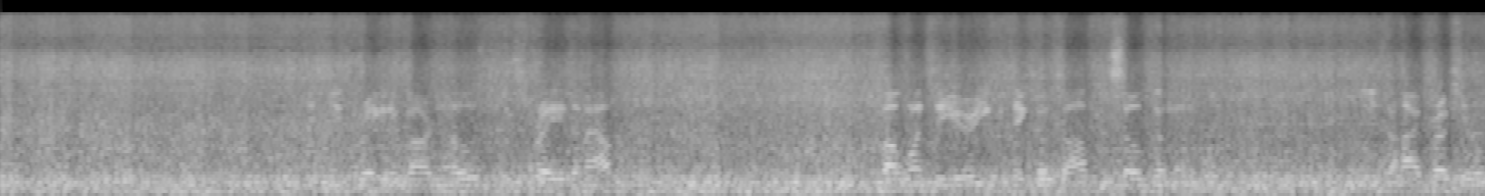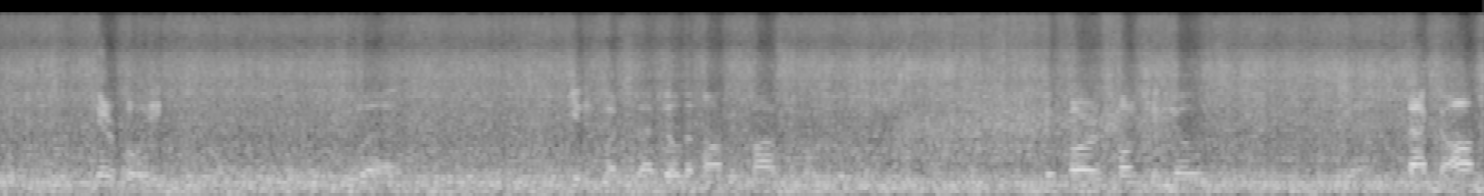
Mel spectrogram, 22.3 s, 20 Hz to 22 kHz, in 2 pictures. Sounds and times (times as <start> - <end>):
Speech: 2.3 - 4.6, 6.6 - 9.0, 10.2 - 11.2, 11.8 - 12.4, 13.7 - 14.2, 15.4 - 17.2, 19.0 - 20.2, 21.2 - 22.2.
